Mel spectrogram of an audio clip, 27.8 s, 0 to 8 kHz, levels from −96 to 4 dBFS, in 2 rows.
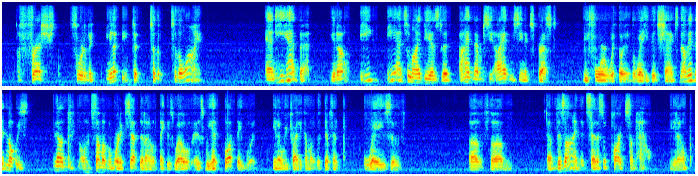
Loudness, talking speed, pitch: -23 LUFS, 180 wpm, 145 Hz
